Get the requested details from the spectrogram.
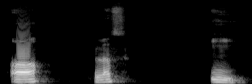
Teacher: ये अ जो है आपका कंठ है और ये जो है आपका तालव्य है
